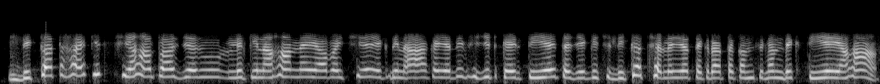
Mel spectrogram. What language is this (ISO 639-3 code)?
mai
